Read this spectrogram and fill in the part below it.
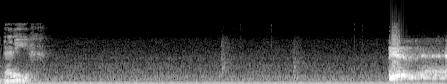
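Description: A man speaks in short bursts through a broadcast microphone.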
